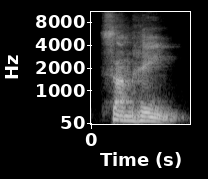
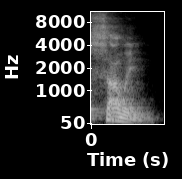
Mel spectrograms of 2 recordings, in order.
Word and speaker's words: Samhain: Okay, so Halloween originates from the ancient Celtic festival of Samhain or Samhain. Okay, the correct pronunciation.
